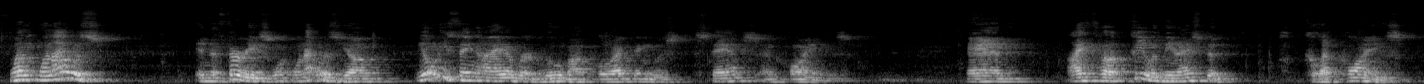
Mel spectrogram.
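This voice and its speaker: Amid audible room echo, a man with a fairly high pitch and lively intonation speaks at a fairly slow pace with long, frequent pauses. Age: 80s+. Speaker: antiques dealer and collector. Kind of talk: talk to an audience. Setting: room with a live audience. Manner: halting.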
